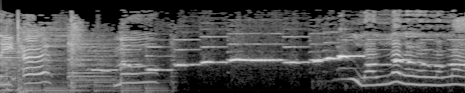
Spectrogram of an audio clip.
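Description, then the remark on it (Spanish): A loose chair creaks and squeals in long, drawn-out squeaks whose pitch wavers and slides. It is fairly loud, with a burst of voice-like sound at the start. “tu silla está suelta.”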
